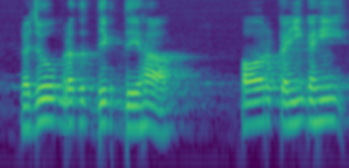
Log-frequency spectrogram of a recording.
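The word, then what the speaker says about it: रजोऽमृत: श्रावक को करना चाहिए रजा अमृत दिग देहा तो रजा और अमृत जब शब्द जोड़ा जाता है तो बन जाता है रजो मृत जैसे एक शब्द आता है स हम सोहम शुद्ध अहम शुद्ध हम तो य संधि करके रजो मृत यही उच्चारण करना चाहिए जहां पर वह गण चिन्ह आता है वहां पर साइलेंट समझा जाता है और रजु मृत जो उच्चारण है वो सही है मध्य प्रदेश से ऋषि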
